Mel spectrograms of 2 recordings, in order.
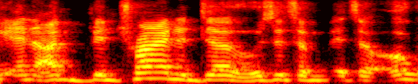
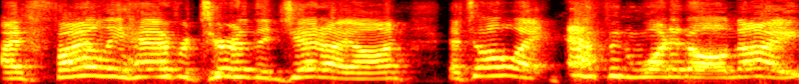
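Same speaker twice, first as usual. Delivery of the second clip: very loud, high shouted outburst; 8 semitones higher, 9 dB louder than usual. Telling a story about a calm room suddenly interrupted, imitating someone's yell. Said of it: "And dude yells".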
